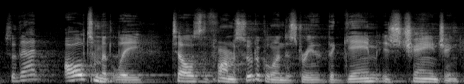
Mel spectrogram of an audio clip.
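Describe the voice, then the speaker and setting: A man speaking on a conference panel, emphatic and animated, repeating phrases as he builds a point. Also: mid-range voice, fairly quick, in a large hall. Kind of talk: panel discussion. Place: conference ballroom stage.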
